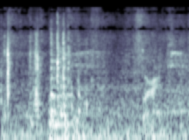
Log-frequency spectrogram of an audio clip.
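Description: A plastic laptop power adapter and its cord being handled and set down on a shelf: a few short clicks and knocks in the first second.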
